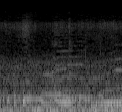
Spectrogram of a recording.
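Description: Pigeons coo on a rooftop loft in a short, continuous murmuring burst of low cooing over steady background noise.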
